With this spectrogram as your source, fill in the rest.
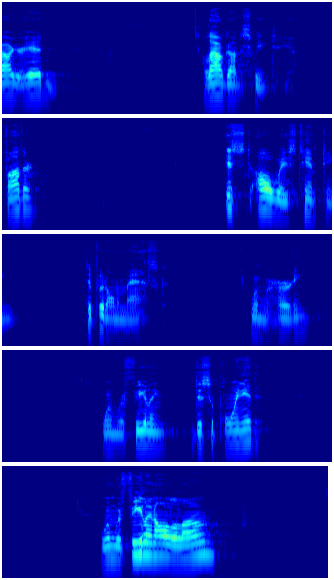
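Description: An older man speaks slowly and calmly into a microphone, with long pauses.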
